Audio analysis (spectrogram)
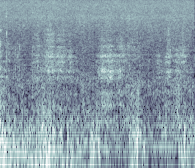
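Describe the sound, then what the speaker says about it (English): Strong wind on a snowy sledding hill beside a big plowed pile, roaring and buffeting the microphone in a steady low rush that never lets up. "You can tell the wind's pretty bad"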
